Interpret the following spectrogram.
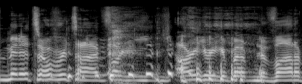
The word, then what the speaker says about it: Nevada: it would be pronounced Nevada. No one said you were an idiot. Because it comes from the word Nevada, which is Spanish, and that's how it's pronounced.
